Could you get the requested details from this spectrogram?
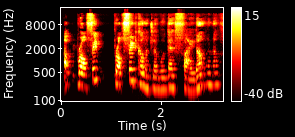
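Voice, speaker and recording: A woman's voice: mid-range voice, animated, normal speed. A young woman teaching English vocabulary, explaining word meanings in Hindi mixed with English, her throat a little sore. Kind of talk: vocabulary lesson.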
